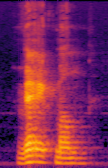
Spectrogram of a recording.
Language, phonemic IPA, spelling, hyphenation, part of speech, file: Dutch, /ˈʋɛrk.mɑn/, werkman, werk‧man, noun, Nl-werkman.ogg
- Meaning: 1. workman, (employed) working man; commoner 2. worker, laborer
